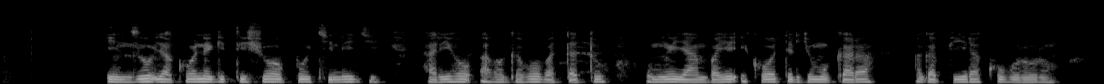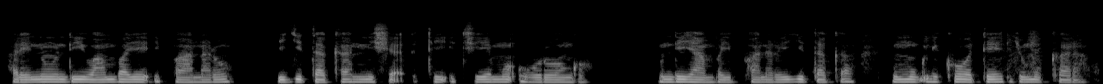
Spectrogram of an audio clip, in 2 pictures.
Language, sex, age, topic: Kinyarwanda, male, 18-24, finance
